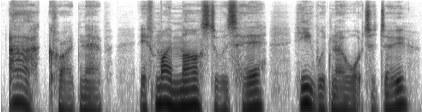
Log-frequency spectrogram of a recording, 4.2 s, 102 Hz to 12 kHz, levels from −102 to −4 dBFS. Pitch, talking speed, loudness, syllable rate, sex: 110 Hz, 200 wpm, -19 LUFS, 4.9 syllables/s, male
